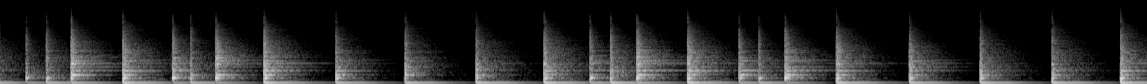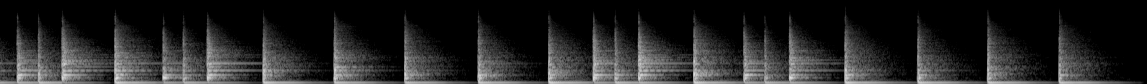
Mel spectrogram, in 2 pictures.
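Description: Hand drum with a synthetic head struck with bare palms, repeating the jajinmori jangdan, a fast Korean rhythm of four beats each split in three, at a steady tempo. The stronger strokes ring low and deep, with lighter strokes between them.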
